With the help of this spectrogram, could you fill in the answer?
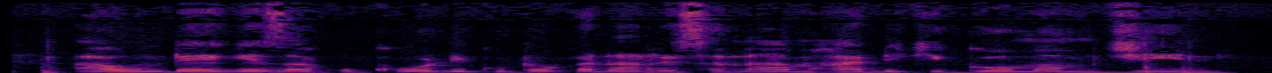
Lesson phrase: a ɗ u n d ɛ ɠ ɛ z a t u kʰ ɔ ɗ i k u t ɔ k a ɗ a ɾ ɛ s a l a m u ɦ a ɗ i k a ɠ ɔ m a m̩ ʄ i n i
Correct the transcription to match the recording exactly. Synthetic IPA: a u n d ɛ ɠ ɛ z a k u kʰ ɔ ɗ i k u t ɔ k a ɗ a ɾ ɛ s a l a m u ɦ a ɗ i k i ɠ ɔ m a m̩ ʄ i n i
